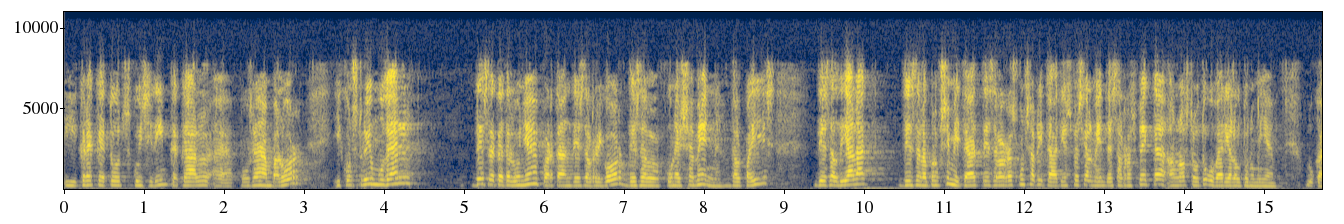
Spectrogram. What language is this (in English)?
Catalan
